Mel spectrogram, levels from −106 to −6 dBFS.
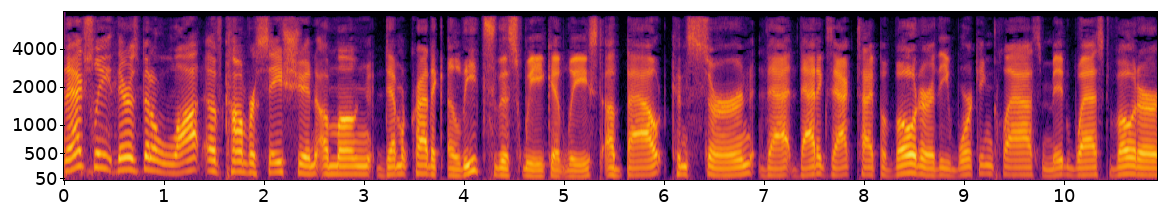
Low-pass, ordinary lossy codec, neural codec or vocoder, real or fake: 7.2 kHz; MP3, 48 kbps; autoencoder, 48 kHz, 128 numbers a frame, DAC-VAE, trained on Japanese speech; fake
